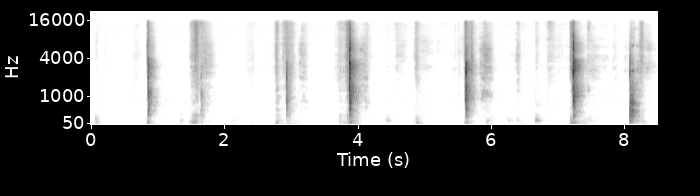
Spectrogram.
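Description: Kitchen knife slicing a whole peeled onion on a wooden cutting board: about six separate slow strokes, each ending in a knock of the blade on the board, the later ones louder.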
